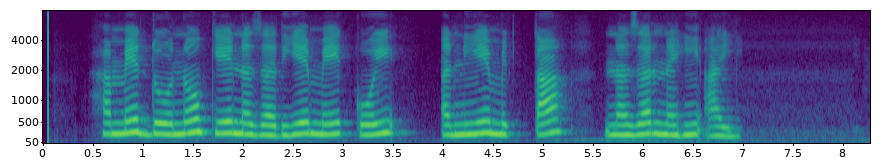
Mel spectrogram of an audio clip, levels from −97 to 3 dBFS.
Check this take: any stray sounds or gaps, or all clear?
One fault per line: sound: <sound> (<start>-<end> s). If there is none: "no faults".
no faults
